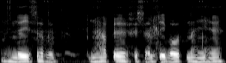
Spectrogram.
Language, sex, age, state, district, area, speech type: Hindi, male, 30-45, Uttar Pradesh, Bhadohi, rural, spontaneous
